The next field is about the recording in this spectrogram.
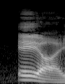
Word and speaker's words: Ai: And then we talked about up here where Ai is, or Ai, depends on how you say it.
